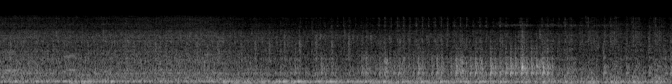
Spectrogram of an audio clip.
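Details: Toyota Kijang engine idling: stumbling, uneven lumpy beat with occasional skips; misfire (pincang) though all spark plugs checked normal, so cause may not be the plugs.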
